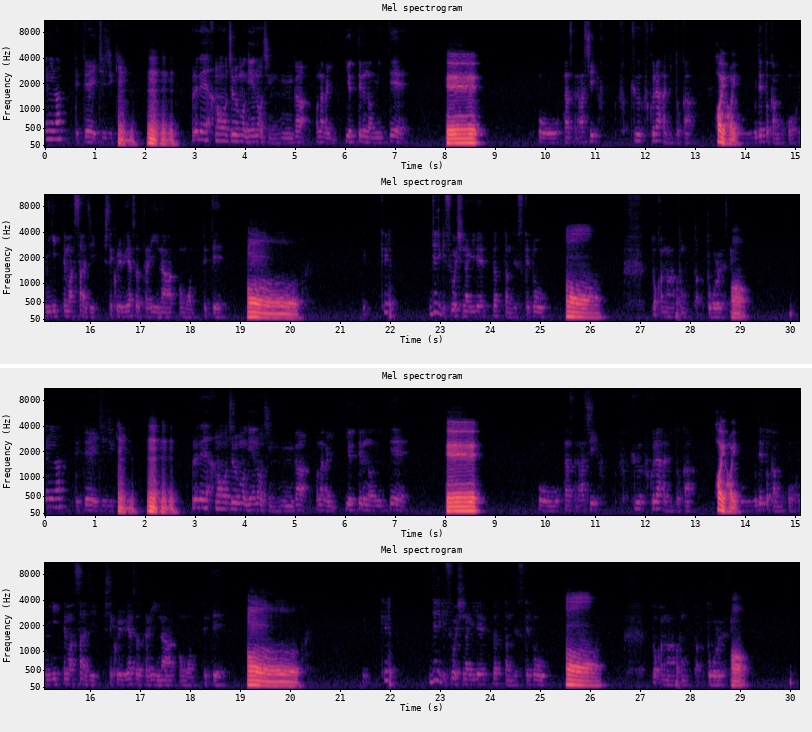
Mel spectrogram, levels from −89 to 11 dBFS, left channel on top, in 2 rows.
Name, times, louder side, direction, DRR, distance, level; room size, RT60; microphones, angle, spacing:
voice 1, 0.0-1.7 2.9-7.2 9.9-11.1 11.5-13.0 13.8-18.7 21.4-21.5 21.8-22.0 22.8-25.1 26.7-28.9, left 1 dB, 40° left, 3 dB, 2.2 m, -47 dB
voice 2, 1.4-1.8 2.0-2.6 8.0-8.6 13.4-13.8 19.1-20.2 25.5-26.2 28.8-29.1, right 1 dB, 15° right, 9 dB, 0.6 m, -24 dB
14.5 x 7.1 x 2.9 m, 0.31 s
head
